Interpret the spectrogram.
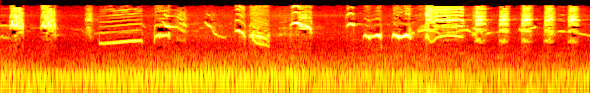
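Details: Kacer, or white-rumped shama, with tail open, singing harsh phrases; clear descending whistles, buzzy rattles and rapid repeated chipping notes, strongly varied, with a low background hum.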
